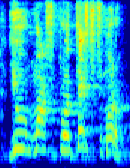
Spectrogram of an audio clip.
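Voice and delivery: ordinary delivery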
